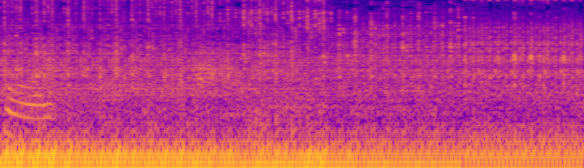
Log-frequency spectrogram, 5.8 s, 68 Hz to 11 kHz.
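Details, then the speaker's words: David Brown 990 tractor diesel, bought as a non-runner, first run: deep, even idle with a steady low thump, no knocks or misses; engine runs sweet, transmission/clutch still untested. "oh that sounds beautiful so put some oil in the transmission and the power steering and um see if it's going to move under its own power that's the next thing i suppose if it's uh it could be a clutch problem or gearbox but at least that motor runs man that sounds mint"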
